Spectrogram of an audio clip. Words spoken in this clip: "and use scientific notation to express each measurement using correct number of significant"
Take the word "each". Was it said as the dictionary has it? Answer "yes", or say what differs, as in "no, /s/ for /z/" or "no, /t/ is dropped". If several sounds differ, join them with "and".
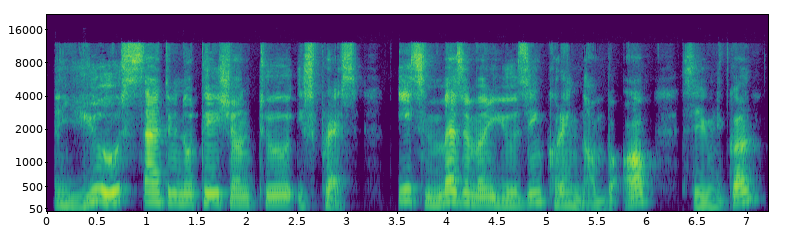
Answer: no, /s/ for /tʃ/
